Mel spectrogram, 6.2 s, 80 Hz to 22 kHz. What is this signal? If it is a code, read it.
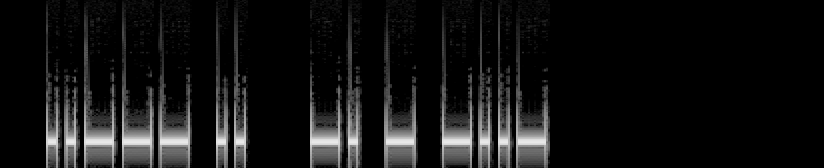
Morse code, heard as a keyed tone, about 17 wpm, 700 Hz. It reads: 2I NTX
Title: Winter Field Day Exchanges Encore 17wpm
